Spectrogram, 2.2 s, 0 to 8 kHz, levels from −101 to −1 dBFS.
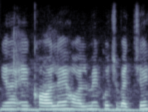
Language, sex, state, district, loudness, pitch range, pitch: Hindi, female, Chhattisgarh, Rajnandgaon, -17 LUFS, 215-235 Hz, 230 Hz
